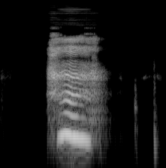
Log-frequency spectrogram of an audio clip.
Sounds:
Sigh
